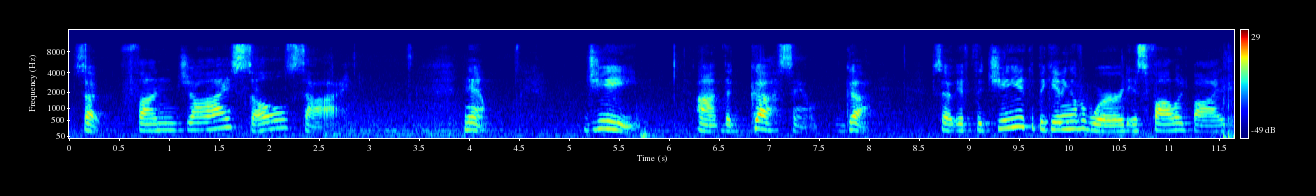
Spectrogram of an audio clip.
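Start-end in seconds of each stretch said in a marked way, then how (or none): 0.5-2.7 "fungi" as "fun-jai", "sulci" as "sul-sigh"; soft G and C. Shown as a demonstration. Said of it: "It is correctly fungi". 6.6-7.9 "G" said as "guh"; hard G sound. Shown as a demonstration. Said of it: "Use the hard G sound".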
